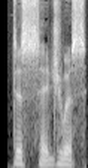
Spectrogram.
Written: deciduous

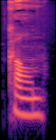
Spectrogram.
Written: comb

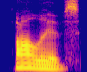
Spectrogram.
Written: Olives

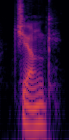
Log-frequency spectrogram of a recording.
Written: junk

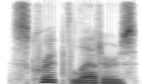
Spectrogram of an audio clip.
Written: script letters

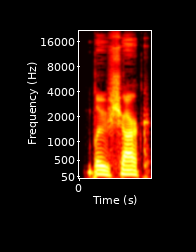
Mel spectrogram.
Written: blue shark

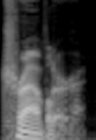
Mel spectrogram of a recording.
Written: traveler

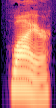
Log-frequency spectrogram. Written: wire

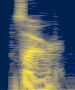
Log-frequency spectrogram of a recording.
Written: sew

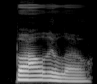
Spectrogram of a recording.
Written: bolillo

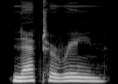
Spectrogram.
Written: nectarine

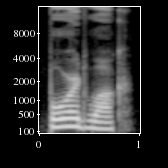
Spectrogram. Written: boardwalk

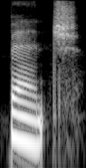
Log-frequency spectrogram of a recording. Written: bench

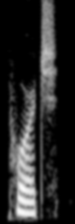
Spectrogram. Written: porch

